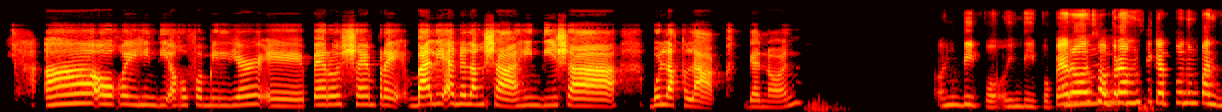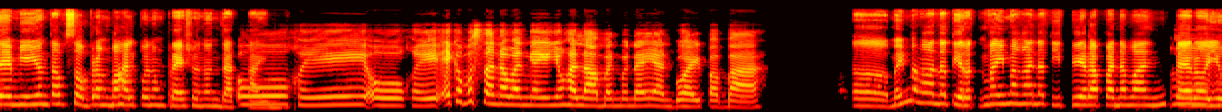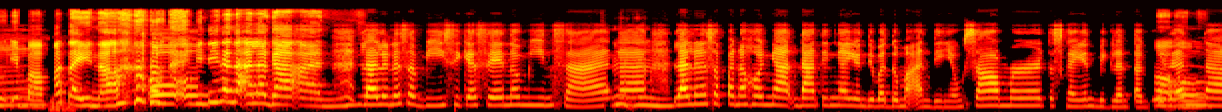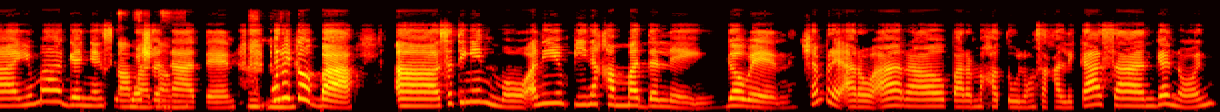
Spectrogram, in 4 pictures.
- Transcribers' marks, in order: wind; drawn out: "Okey"; exhale; chuckle; sniff
- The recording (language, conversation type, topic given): Filipino, unstructured, Ano-ano ang mga simpleng bagay na ginagawa mo upang makatulong sa kalikasan?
